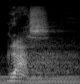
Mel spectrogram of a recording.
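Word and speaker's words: grâce: I believe there's a word in French that is spelled almost G R A C E. Grass.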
